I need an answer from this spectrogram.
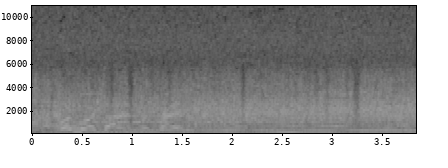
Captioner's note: applause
